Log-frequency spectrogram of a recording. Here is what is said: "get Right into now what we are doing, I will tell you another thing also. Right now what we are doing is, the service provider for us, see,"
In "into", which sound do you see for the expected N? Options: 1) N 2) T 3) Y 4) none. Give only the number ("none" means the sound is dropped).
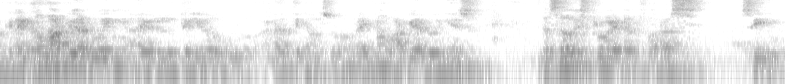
4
